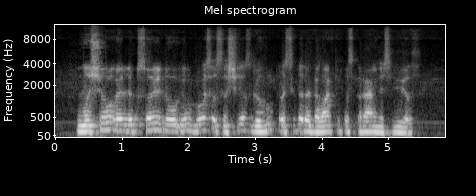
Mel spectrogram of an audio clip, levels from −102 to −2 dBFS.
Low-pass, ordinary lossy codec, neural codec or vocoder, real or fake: 10.8 kHz; Opus, 24 kbps; codec, 44.1 kHz, 2.6 kbps, SNAC; fake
